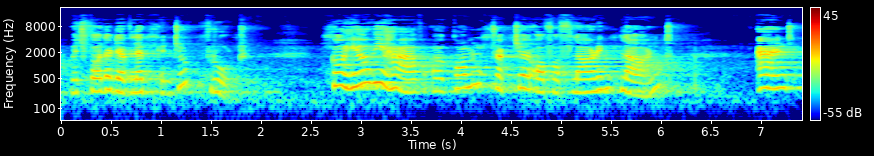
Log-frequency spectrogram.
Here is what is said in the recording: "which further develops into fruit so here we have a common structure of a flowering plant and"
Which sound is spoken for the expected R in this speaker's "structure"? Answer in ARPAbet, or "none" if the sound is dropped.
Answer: R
